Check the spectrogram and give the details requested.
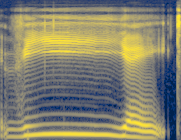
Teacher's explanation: between the 8, you're going to have a little Y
